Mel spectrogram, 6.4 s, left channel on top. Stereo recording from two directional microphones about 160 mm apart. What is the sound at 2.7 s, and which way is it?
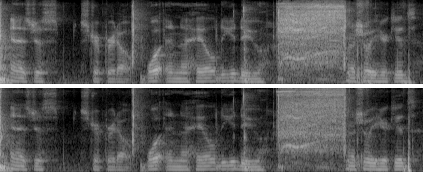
Speech, 30° right (ahead or behind).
